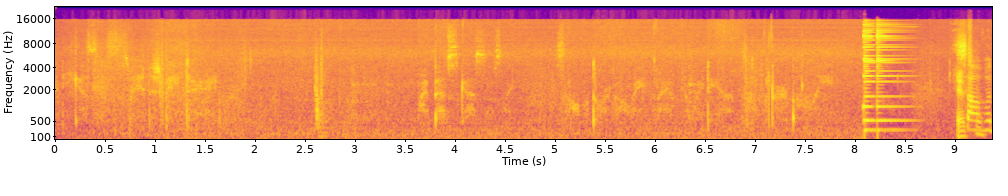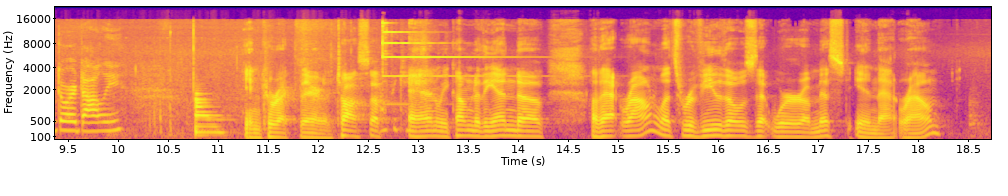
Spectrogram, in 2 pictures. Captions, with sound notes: - Any guesses, Spanish painter? - My best guess is, like, Salvador Dali, but I have no idea. - Salvador Dali? (timer chiming) - Answer? - Salvador Dali? (text buzzing) - Incorrect there. The toss-up, (bell dinging) and we come to the end of that round. Let's review those that were missed in that round.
